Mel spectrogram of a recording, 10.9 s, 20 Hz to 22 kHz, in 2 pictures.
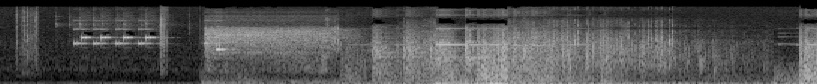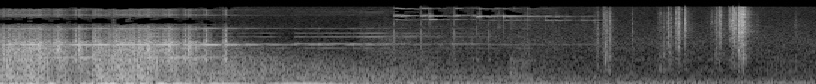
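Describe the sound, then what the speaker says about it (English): Assault rifle fire in Fallout 3 during a Brotherhood of Steel mission, loud bursts of automatic shots in two main stretches, with electronic beeps and game interface tones around them. "Assault rifle."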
